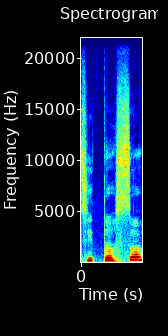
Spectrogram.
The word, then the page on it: txitoso: Mixtec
